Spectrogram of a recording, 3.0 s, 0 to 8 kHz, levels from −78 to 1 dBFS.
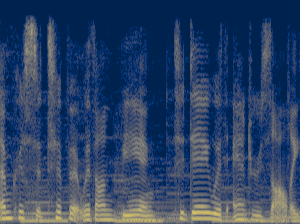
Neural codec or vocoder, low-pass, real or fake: autoencoder, 48 kHz, 128 numbers a frame, DAC-VAE, trained on Japanese speech; 7.2 kHz; fake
